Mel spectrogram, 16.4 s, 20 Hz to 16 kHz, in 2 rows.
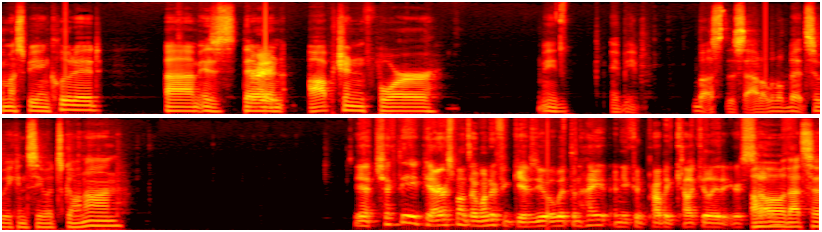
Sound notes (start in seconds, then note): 5.7 audio cutting out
